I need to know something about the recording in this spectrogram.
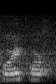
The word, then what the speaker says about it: coracoid: Coracoid. Whatever you say, Coracoid.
